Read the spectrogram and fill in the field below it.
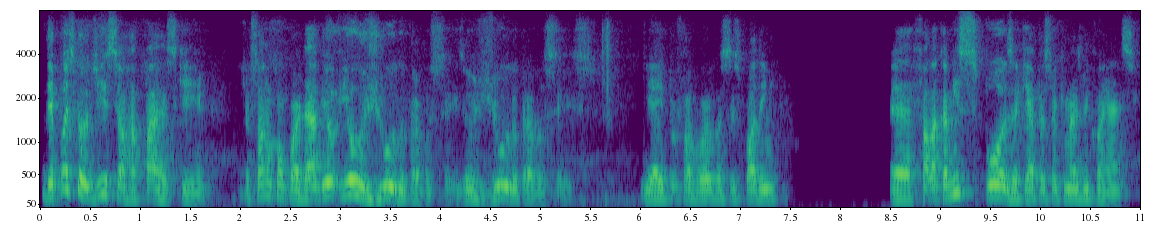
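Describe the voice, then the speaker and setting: A man, a pastor telling a story to a live online audience in an animated, sarcastic way. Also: medium pitch, fairly quick, lo-fi sound.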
